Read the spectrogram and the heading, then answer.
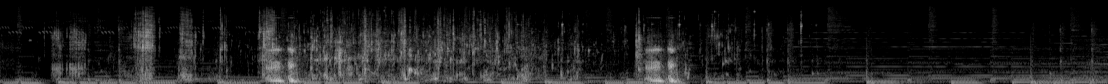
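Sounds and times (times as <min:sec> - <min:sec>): frog croaking: 0:00.3 - 0:03.6, 0:06.3 - 0:07.0.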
